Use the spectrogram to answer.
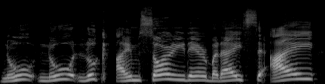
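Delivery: hammed-up polite Canadian protest; bad Canadian accent. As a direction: argue politely in a badly faked Canadian accent. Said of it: "do a good Canadian accent".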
